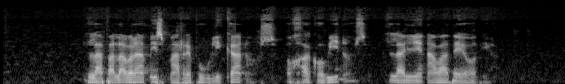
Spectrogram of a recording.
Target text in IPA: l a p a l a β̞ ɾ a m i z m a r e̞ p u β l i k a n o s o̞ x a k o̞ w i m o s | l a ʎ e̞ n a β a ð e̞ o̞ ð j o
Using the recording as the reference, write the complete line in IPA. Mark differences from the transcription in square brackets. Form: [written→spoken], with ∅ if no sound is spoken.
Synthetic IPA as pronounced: l a p a l a β̞ ɾ a m i z m a r e̞ p u β l i k a n o s o̞ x a k o̞ [w→β] i [m→n] o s | l a ʎ e̞ n a β a ð e̞ o̞ ð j o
